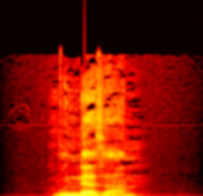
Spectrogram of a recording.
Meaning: wondrous
- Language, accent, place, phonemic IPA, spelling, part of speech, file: German, Germany, Berlin, /ˈvʊndɐzaːm/, wundersam, adjective, De-wundersam.ogg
